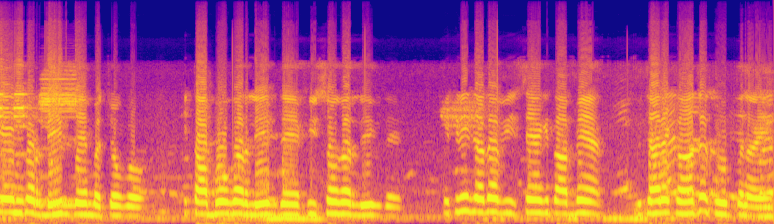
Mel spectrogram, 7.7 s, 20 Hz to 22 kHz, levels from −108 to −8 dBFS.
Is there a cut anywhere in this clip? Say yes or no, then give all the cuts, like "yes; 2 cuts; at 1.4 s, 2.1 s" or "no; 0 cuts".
no; 0 cuts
